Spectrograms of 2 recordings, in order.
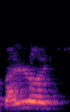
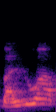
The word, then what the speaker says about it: Valois: los principales reyes de los valois o de los baluis Perdón que así es como se pronuncia tenemos a Francisco iero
